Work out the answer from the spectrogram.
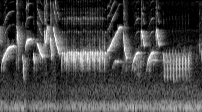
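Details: Panda canary singing as a lure to get other canaries singing: quick rising and falling whistled notes, then a long even buzzy trill, more sweeping whistles, and a second rattling roll at the end.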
